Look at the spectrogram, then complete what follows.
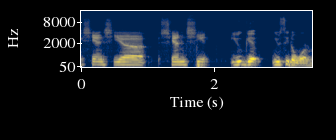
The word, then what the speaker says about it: Xianxia: Xianxia. That's how you pronounce it.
